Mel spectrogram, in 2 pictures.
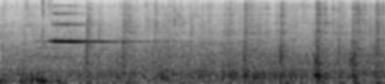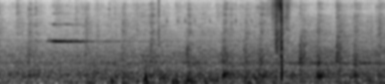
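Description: Passenger train wagons rolling past on the rails, clicking over joints, with two short high-pitched wheel squeals, one near the start and one about five seconds in, and a sharp clank a little after eight seconds.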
